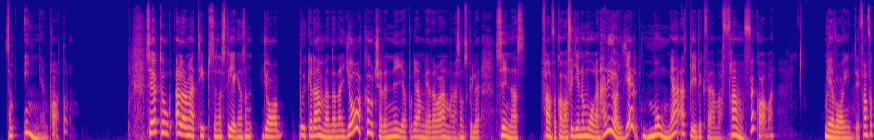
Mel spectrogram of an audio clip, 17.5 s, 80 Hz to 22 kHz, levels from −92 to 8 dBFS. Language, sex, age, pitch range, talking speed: Swedish, female, 40-59, 165-230 Hz, 160 wpm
